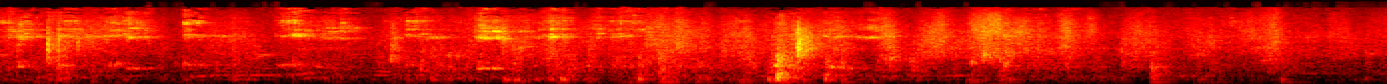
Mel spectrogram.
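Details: Chubby English Bulldog puppies playing with a toy give soft whimpers and snuffling grunts amid scuffling and thin squeaky noises.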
